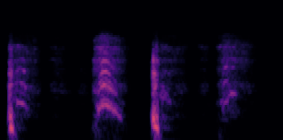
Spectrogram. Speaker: now cough variant asthma is where instead of wheezing they cough it's not a hacking cough it's like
